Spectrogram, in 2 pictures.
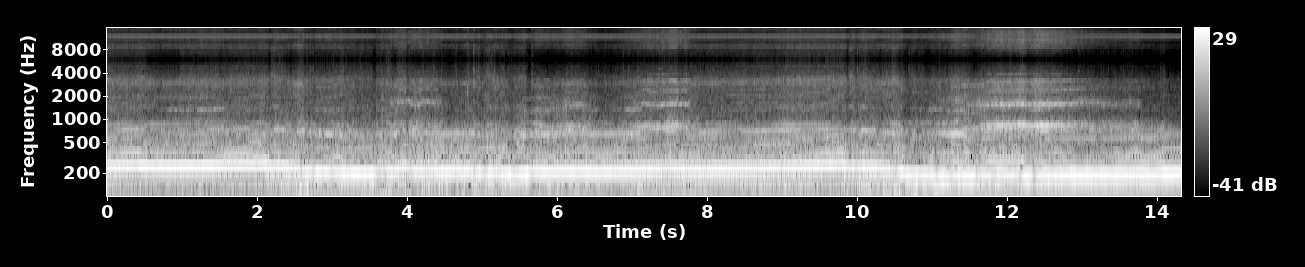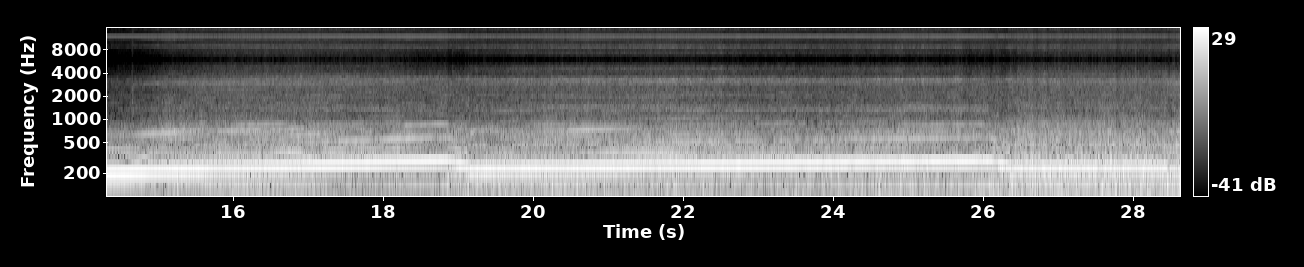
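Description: Honda S2000's four-cylinder engine, heard inside the cabin, running hard at high revs. Its pitch sinks once as the car slows, then climbs steadily, dropping suddenly twice on upshifts, about two-thirds through and again near the end.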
